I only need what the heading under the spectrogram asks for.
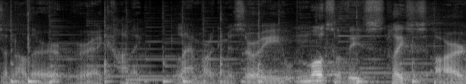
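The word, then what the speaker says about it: Misuri: Louis, Missouri. Right now I'm exposing my body of work titled Missouri. Spelled M-I-S-U-R-I because it's the way I pronounce it as a Spanish speaker.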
